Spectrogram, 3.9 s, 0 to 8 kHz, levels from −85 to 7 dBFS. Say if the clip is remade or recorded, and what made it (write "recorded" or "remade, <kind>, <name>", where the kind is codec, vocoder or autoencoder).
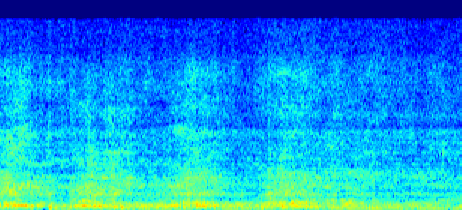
remade, codec, SNAC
